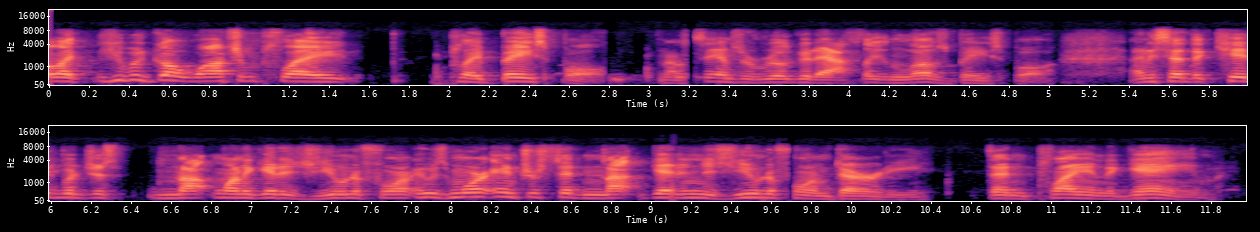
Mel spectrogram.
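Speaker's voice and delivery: normal talking voice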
